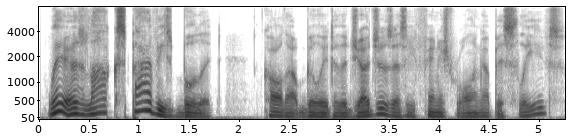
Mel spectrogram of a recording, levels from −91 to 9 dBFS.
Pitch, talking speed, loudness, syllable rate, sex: 110 Hz, 195 wpm, -18 LUFS, 5.8 syllables/s, male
